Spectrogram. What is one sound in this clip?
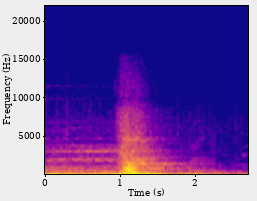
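A magical burst whooshes loudly and fades.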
